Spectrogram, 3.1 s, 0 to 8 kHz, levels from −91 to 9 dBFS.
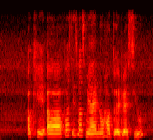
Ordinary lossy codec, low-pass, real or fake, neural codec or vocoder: none; 7.2 kHz; real; none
